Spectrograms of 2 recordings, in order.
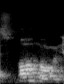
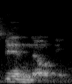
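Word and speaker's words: Spinone: Well, this is Spinoni. Oh, Stononi. I thought you said Spumoni. It's Spinoni. Oh, Spinoni.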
